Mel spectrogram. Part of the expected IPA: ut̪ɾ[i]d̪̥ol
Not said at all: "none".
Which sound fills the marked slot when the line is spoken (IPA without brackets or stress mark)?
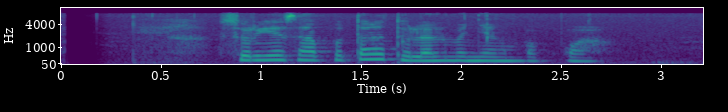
a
